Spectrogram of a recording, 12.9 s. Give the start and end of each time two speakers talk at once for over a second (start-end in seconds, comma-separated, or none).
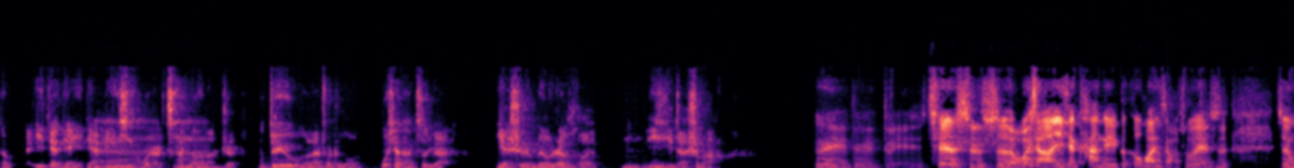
0.9-2.2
